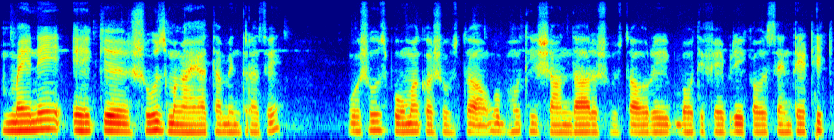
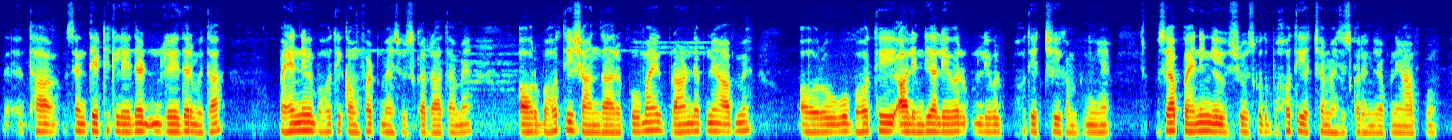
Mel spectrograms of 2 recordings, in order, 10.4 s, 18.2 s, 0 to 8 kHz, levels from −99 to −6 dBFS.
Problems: none marked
